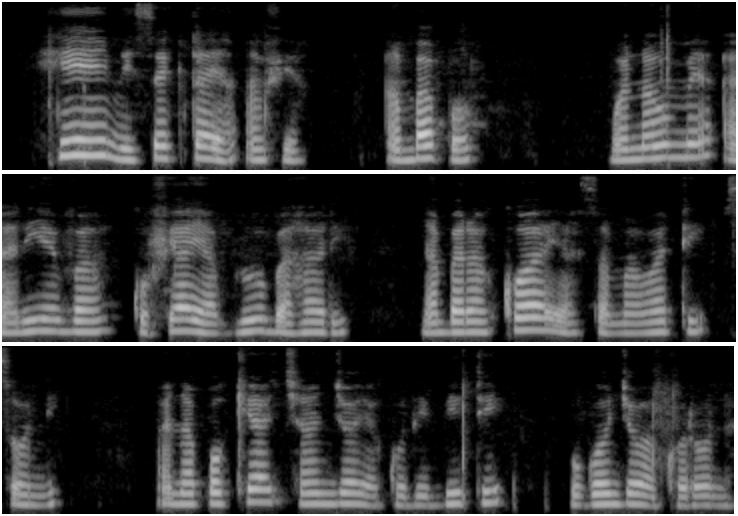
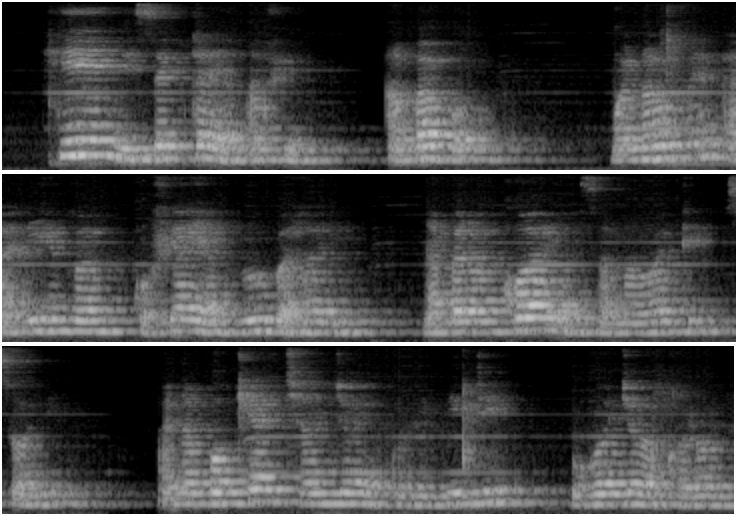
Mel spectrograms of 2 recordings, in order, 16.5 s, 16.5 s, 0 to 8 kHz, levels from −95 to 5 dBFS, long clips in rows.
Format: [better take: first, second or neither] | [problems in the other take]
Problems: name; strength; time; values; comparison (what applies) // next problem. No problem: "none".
first | noise reduction (neural separator model SepFormer DNS4)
